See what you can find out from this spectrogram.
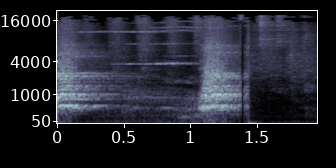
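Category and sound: animal, dogs barking excitedly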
